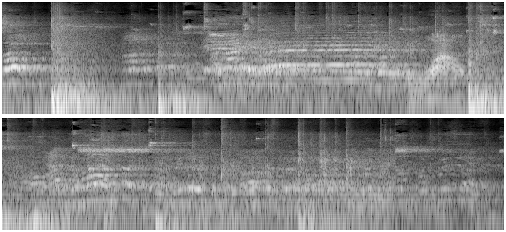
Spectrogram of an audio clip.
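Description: Volleyball being struck during a rally: several sharp hits of the ball echo in a large gym. Players' voices and high squeaks, typical of shoes on the hardwood floor, run between the hits.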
